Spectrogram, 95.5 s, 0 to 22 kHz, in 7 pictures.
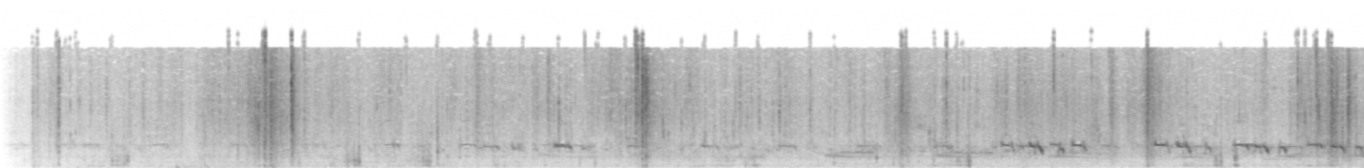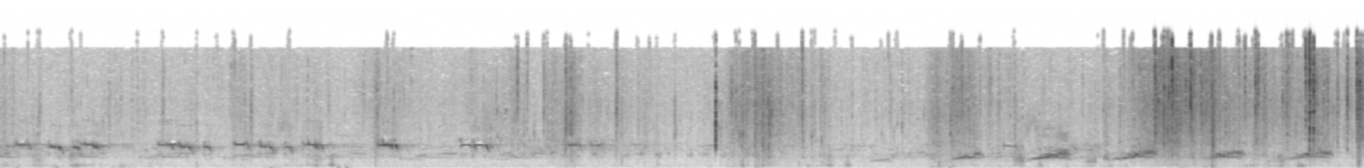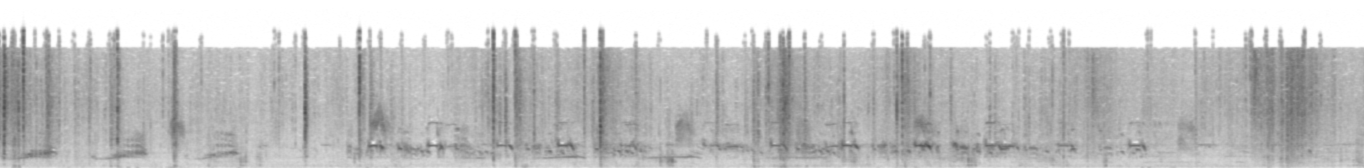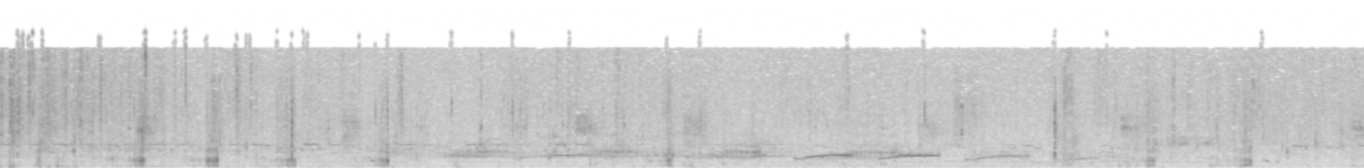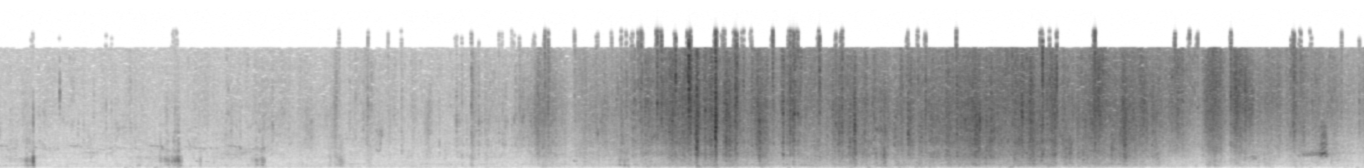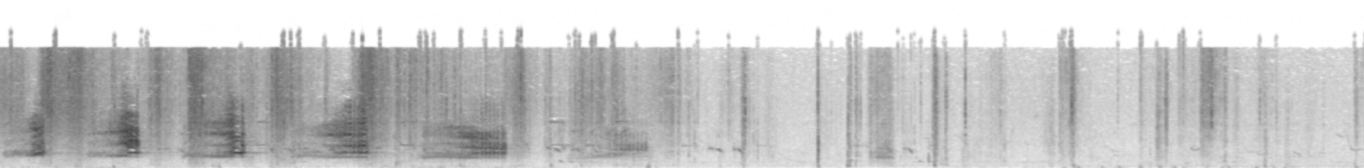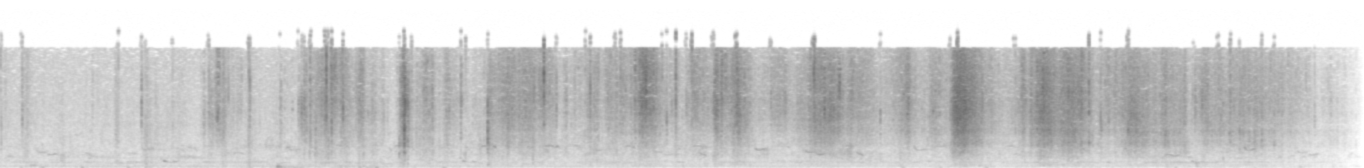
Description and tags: Girafe-En train de manger+amb oiseaux
A giraffe which is eating in Tanzania recorded on DAT (Tascam DAP-1) with a Sennheiser ME66 by G de Courtivron.
africa, eating, giraffe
